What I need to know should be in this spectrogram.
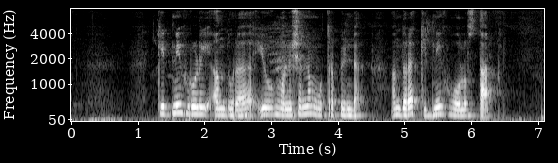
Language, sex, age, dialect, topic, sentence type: Kannada, female, 36-40, Northeastern, agriculture, statement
